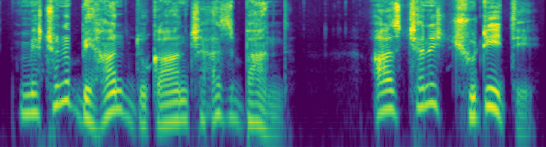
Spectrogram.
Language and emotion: Kashmiri, surprised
